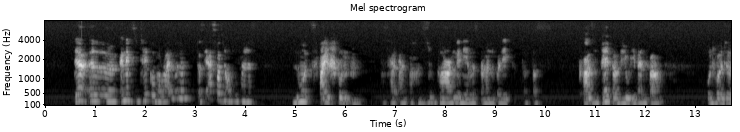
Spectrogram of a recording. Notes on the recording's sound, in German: Sorry für die wacke Soundqualität.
